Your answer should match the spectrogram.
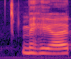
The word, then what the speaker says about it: Mohiar: Mohiar, yes.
